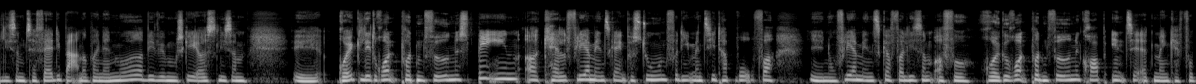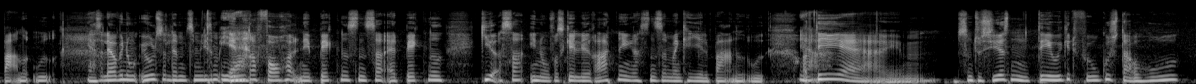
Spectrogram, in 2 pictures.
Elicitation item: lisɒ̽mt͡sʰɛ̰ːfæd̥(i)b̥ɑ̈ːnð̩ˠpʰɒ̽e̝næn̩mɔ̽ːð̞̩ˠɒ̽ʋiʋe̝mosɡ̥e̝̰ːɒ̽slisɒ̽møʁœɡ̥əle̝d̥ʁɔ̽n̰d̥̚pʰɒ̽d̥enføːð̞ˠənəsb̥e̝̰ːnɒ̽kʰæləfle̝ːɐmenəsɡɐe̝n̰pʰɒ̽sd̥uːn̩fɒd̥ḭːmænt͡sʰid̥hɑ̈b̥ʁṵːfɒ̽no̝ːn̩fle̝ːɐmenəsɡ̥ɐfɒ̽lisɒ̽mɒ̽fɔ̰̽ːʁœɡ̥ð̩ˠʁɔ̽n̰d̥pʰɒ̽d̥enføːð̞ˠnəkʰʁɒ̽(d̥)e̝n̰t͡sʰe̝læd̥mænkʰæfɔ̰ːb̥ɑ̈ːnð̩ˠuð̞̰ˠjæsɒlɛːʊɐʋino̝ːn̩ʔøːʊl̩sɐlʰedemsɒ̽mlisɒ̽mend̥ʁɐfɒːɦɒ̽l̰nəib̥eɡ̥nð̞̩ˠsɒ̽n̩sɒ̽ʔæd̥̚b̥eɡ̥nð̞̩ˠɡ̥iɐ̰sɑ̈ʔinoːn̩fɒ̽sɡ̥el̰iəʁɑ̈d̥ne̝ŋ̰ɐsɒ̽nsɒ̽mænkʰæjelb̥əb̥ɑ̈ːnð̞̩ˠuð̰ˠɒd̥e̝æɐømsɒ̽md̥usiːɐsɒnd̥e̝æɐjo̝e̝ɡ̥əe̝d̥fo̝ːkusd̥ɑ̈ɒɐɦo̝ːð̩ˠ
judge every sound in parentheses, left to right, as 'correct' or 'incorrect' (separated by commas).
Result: correct, incorrect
